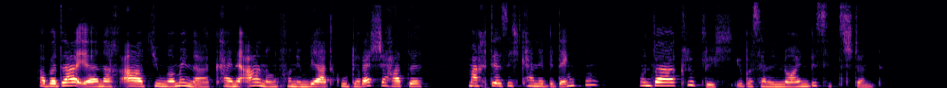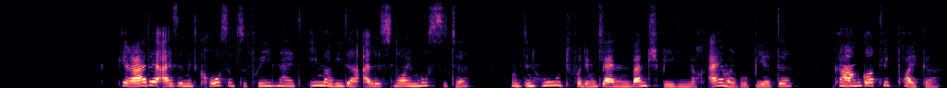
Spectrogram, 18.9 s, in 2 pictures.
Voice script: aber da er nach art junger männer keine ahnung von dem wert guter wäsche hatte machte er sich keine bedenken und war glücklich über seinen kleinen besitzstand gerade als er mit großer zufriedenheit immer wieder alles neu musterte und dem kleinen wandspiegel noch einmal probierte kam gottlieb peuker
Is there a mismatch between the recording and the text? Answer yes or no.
yes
